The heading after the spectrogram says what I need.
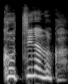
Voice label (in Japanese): ファイター女 移動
